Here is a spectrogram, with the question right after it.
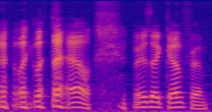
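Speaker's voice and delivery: ordinary delivery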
